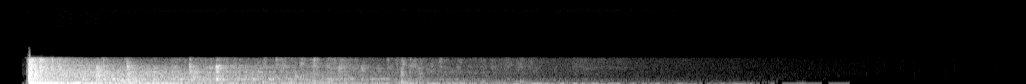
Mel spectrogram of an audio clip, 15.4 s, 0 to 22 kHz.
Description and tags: Popcorn Pop 16X Slower
The sound of a single piece of popcorn popping slowed 16 times. What happened in 937 ms now takes 15 seconds. Recording chain: AT3032 stereo microphones - Edirol R44 digital recorder.
popcorn, slow, pop, boom, explode, bang, experimental, forensic-sound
